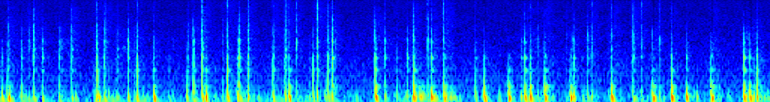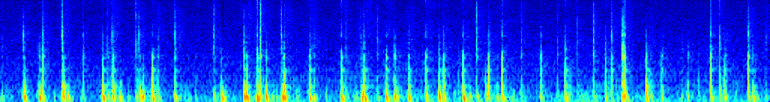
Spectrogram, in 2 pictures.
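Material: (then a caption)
Plastic. A pink plastic tube is tapped rapidly and steadily for about ten seconds. Each tap is a short, dry click with a hollow low body and a bright, crisp edge that dies away almost instantly, and the taps run in quick, uneven bursts.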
